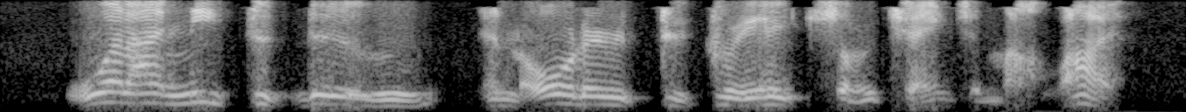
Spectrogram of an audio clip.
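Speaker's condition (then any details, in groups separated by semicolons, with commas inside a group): Spasmodic dysphonia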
